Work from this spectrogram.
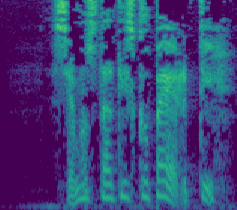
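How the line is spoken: Stammering. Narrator (Italian): farfugliò Nemecek

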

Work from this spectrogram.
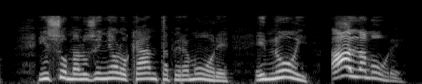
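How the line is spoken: Abrupt, startling shout. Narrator (Italian): gridò con un soprassalto di voce così brusco

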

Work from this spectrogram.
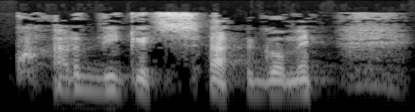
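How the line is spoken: Laughing. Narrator (Italian): rise la signorina Levish

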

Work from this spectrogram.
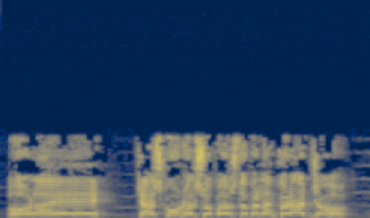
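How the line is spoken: Young man shouting. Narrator (Italian): il giovane gridò

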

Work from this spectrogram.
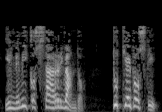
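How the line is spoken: Thundering. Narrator (Italian): tuonò Boca

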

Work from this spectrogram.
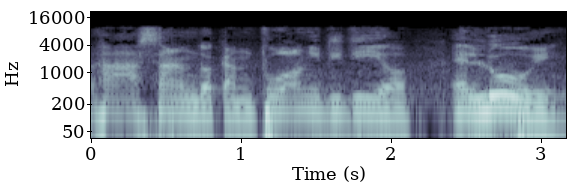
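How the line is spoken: Exclaimed. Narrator (Italian): esclamò Yanez

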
